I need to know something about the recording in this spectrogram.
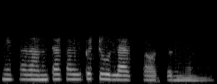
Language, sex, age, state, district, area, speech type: Telugu, female, 30-45, Telangana, Mancherial, rural, conversation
